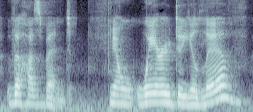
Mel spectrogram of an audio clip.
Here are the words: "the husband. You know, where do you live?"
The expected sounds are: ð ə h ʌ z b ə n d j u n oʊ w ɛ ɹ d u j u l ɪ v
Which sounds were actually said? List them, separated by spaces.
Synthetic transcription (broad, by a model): ð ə h ʌ z b ə n d j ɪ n oʊ w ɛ ɹ d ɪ j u l ɪ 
